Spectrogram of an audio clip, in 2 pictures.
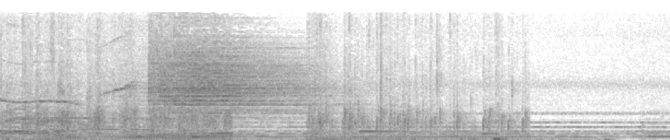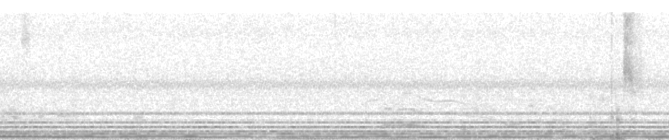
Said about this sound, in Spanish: Vamos, fuerte ese aplauso.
